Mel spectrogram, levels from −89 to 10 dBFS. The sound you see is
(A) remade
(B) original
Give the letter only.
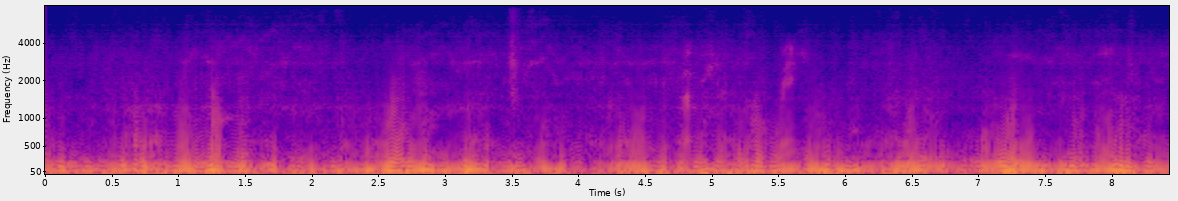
A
